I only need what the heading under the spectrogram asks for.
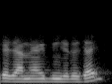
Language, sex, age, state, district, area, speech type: Bengali, male, 30-45, West Bengal, Purba Medinipur, rural, conversation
